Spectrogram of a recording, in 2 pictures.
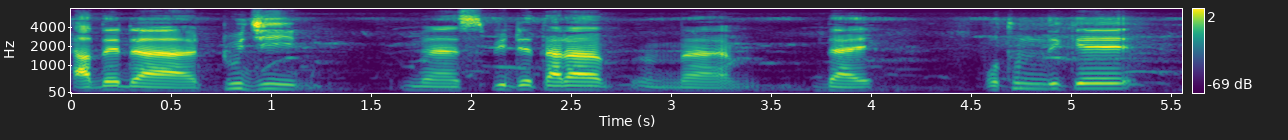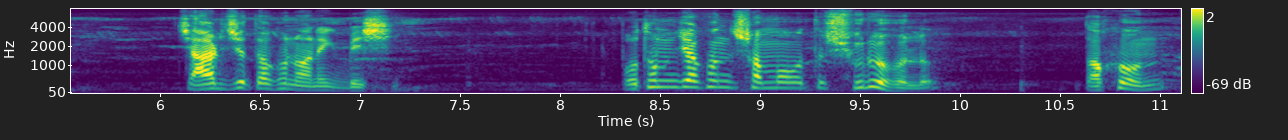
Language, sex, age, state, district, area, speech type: Bengali, male, 30-45, West Bengal, Howrah, urban, spontaneous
